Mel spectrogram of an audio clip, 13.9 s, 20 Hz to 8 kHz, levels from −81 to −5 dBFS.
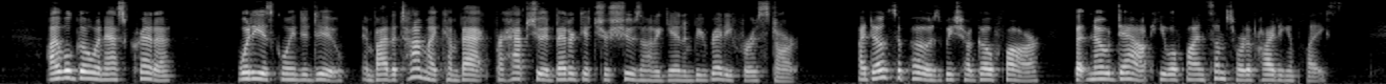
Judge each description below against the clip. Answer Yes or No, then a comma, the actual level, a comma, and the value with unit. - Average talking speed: No, fast, 225 wpm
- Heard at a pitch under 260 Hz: Yes, high, 190 Hz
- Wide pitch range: No, average, 2.9 semitones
